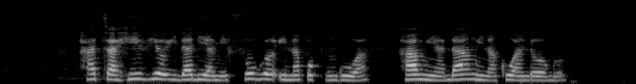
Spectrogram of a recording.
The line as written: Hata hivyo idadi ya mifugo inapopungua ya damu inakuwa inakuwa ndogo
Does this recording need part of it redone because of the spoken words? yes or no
yes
